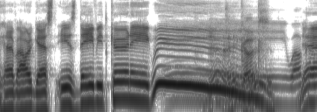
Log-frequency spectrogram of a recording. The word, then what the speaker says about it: Koenig: First question, because I always pronounce your name as Koenig. Koenig. Koenig, right? Because to me, it's a German name. But everybody else pronounces it Koenig. So how do you pronounce it? Oh, so yeah, the way you say it's correct.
